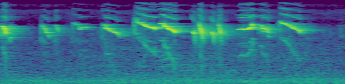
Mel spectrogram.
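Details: Buxtoni mountain white-eye practising ngalas and ngerol singing as a lure for other white-eyes. Quick high twittering phrases build into bright, sliding whistled notes and buzzy chirps, delivered in short bursts with brief pauses.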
